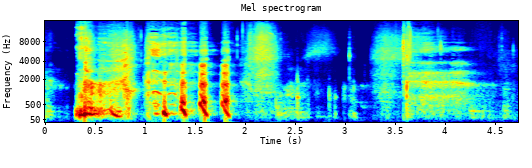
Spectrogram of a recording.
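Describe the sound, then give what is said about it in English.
A dog retches in a burst of rhythmic, gulping heaves in quick succession, followed by wet, breathy hacking and sputtering as it throws up underneath a table. “And then, boom, the dog throws up underneath the table.”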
